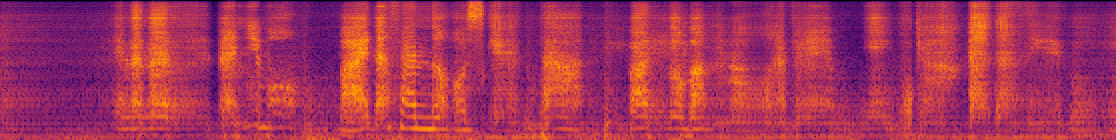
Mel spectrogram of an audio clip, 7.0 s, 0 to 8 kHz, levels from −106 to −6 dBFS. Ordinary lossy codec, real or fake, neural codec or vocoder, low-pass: none; fake; codec, 16 kHz, about 1 kbps, DyCAST, with the encoder's durations; none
